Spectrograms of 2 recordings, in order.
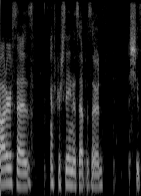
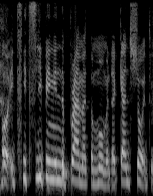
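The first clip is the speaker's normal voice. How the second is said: terrible put-on German accent. Retelling how Werner answers the call, in a bad German accent as Werner. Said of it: "our terrible space German accent".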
